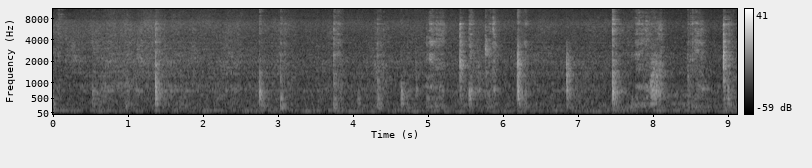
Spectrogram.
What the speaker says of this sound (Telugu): ఆనియన్ పచ్చిమిర్చి ప్యూరీ వేసి బాగా ఫ్రై చేసుకోవాలి.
